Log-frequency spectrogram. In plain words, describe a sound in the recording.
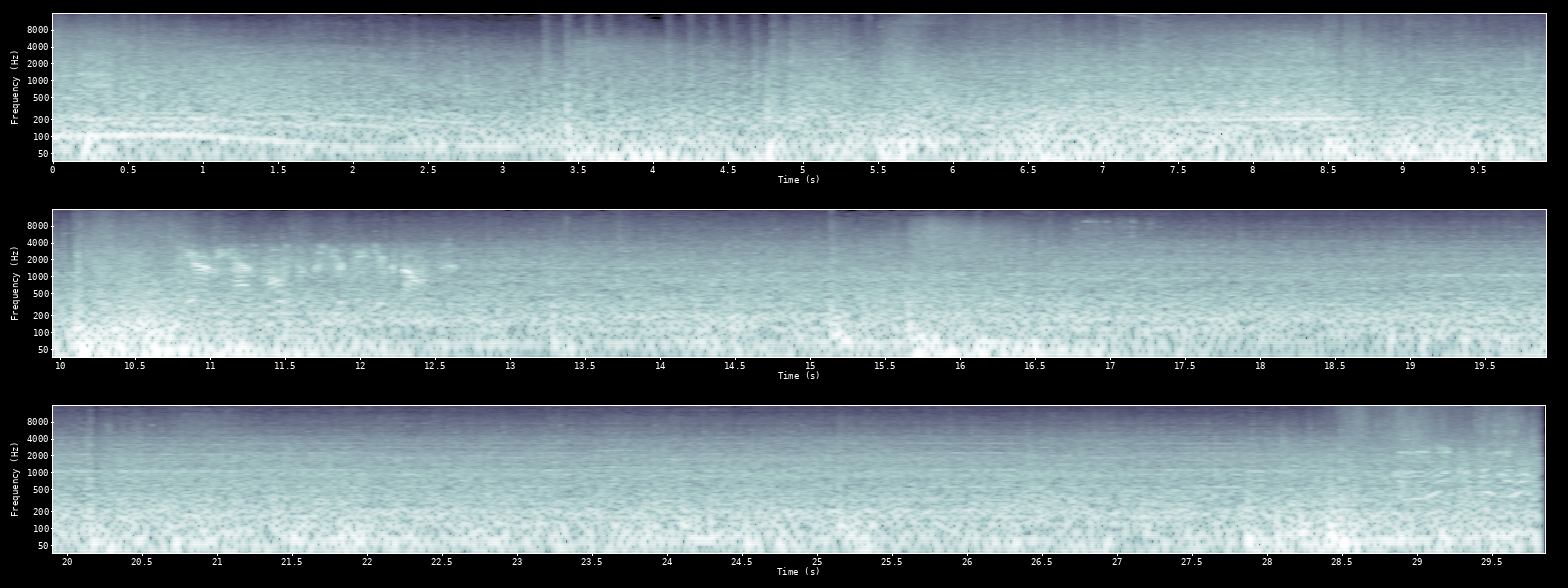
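Tank tracks clank and rattle over the ground.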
